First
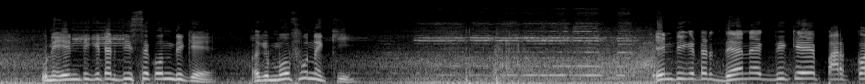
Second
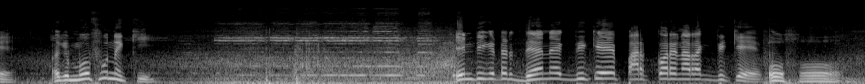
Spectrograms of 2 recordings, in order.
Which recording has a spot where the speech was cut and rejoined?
second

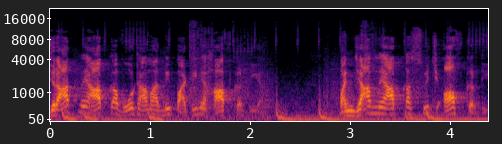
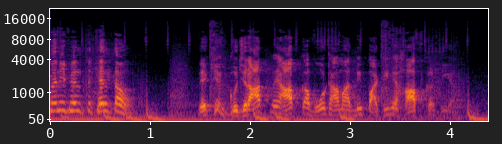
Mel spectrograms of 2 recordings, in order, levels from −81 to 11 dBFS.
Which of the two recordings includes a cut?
second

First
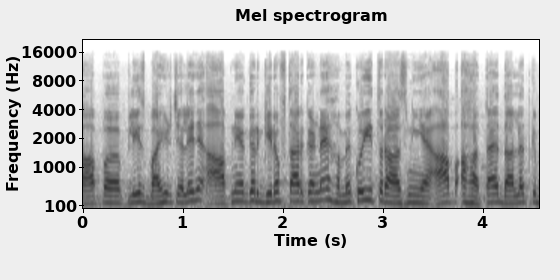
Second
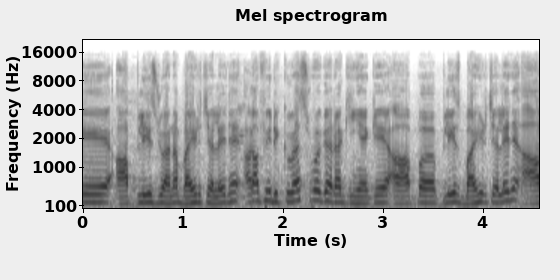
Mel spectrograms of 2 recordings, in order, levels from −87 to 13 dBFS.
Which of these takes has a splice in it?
second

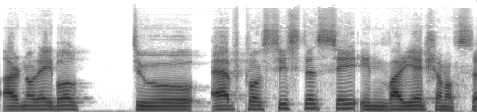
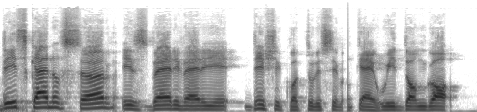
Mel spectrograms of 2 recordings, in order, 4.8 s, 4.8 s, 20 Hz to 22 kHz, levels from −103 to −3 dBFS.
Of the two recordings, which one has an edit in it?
second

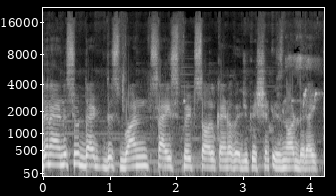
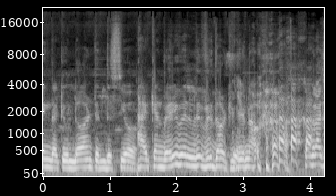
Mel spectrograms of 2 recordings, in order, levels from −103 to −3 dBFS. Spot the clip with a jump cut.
second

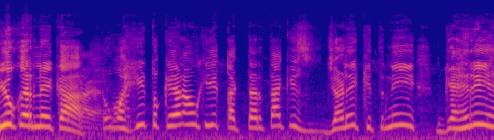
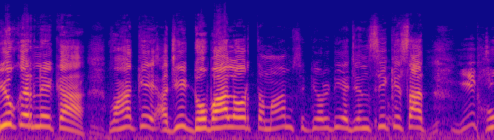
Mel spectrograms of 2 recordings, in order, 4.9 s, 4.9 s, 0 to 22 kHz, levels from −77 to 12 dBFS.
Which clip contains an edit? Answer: first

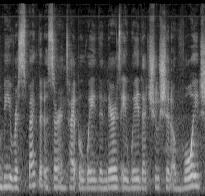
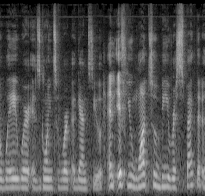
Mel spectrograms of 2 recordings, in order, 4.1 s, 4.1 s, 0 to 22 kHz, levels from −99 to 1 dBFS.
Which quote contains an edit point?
second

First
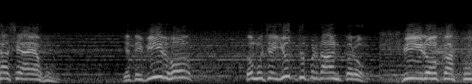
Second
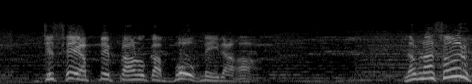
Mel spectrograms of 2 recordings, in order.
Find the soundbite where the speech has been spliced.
first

